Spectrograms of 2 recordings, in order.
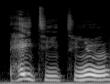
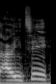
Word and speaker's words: Haiti: caveat today up until July 28 1915 IET Haiti - but it's pronounced AIT was so-called independent but after July 28 nineteen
